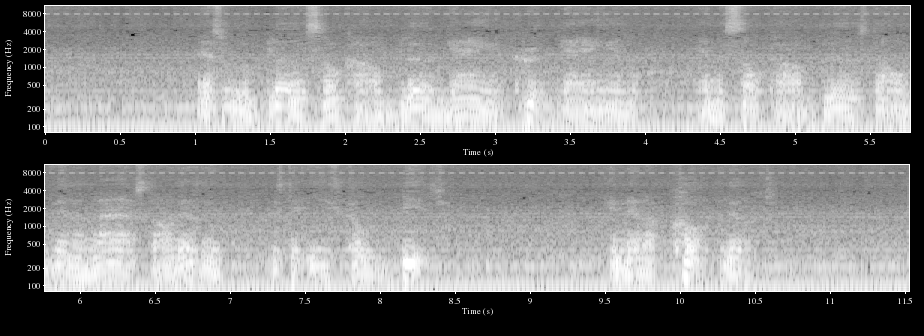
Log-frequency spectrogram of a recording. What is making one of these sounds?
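A man speaks close into a microphone in short bursts.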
